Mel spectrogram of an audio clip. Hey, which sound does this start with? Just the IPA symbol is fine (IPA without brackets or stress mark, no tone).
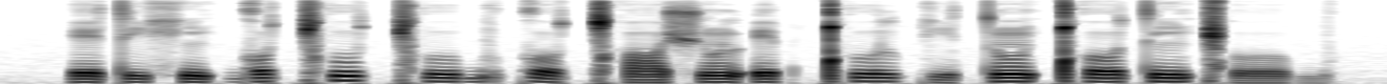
e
